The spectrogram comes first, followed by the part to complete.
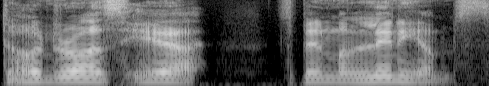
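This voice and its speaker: Putting on a character voice, a man talks at a fairly slow pace in a high pitch with monotone, flat intonation. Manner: angry, exclaiming.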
